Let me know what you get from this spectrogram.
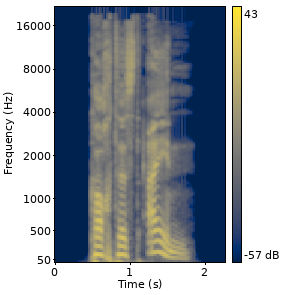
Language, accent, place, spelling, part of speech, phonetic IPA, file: German, Germany, Berlin, kochtest ein, verb, [ˌkɔxtəst ˈaɪ̯n], De-kochtest ein.ogg
- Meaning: inflection of einkochen: 1. second-person singular preterite 2. second-person singular subjunctive II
